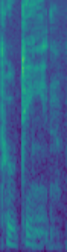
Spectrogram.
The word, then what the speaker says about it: Putin: By the way, apparently in France, Putin is pronounced poutine.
